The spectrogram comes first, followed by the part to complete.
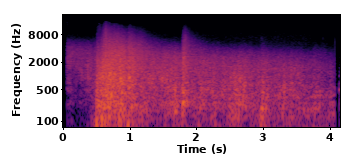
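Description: A thunder-like crash about half a second in, then a rolling rumble with a second sharp crack near two seconds, slowly dying away.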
